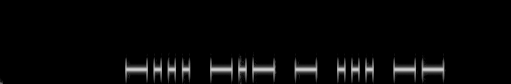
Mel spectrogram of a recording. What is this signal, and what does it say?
Morse code, heard as a keyed tone, about 17 wpm, 700 Hz. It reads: BKTSM
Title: Code Groups - 5 Letters - 17wpm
